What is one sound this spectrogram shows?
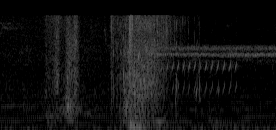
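A card lands with a soft thud.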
